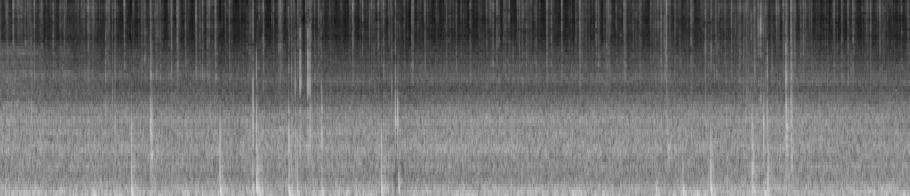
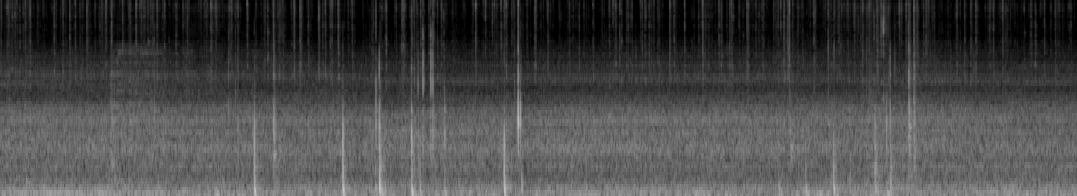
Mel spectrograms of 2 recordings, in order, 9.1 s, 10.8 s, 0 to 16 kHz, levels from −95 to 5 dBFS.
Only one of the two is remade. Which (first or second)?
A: first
